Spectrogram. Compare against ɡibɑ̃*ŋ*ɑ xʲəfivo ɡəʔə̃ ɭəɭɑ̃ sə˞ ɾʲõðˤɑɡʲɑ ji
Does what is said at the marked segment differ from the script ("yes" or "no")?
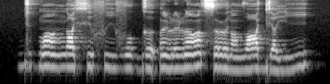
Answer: no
